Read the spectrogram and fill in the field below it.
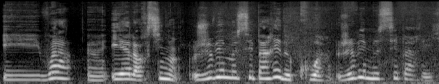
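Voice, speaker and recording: A woman's voice: fairly high pitch, moderate pace, warm tone, slight background noise. A woman vlogging casually about the books she has read, talking freely and often searching for her words with fillers and restarts. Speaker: book vlogger. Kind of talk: casual book review chat.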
